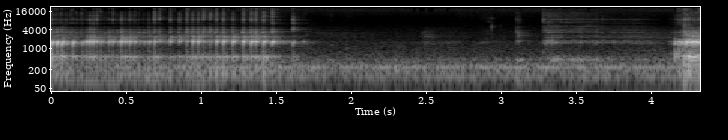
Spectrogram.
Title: ✔Burping for our subscribers with his new Mohawk waiting for his mom to do another burp off round 3✔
